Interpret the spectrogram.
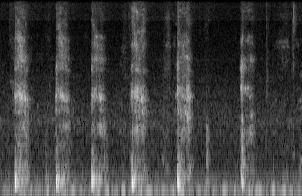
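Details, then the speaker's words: Adult coughing close to the microphone while reading aloud: a run of about six short, dry coughs and throat clears. ">> Sorry about that. Didn't mean to cough in your ear."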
